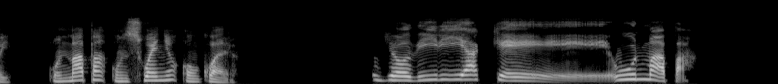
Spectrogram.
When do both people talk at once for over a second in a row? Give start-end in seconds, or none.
none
